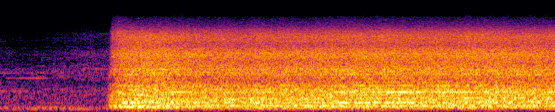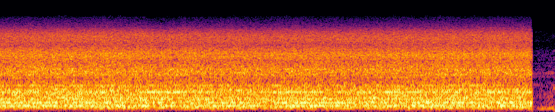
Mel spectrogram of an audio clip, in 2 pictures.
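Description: Crowd applause, dense and steady, starting suddenly about a second in and cut off abruptly at the end.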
